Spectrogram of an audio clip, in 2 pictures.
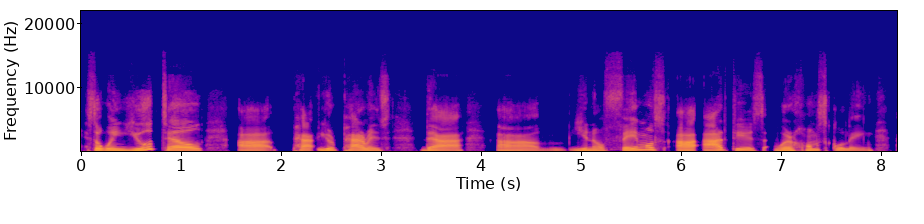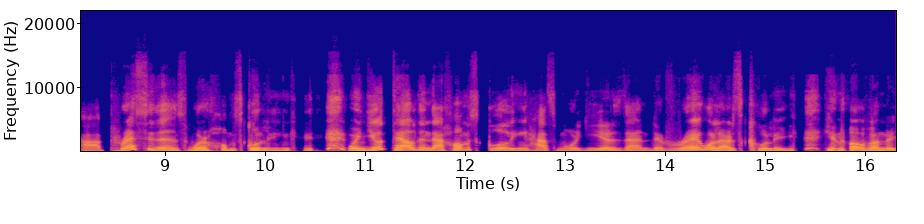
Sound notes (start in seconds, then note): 9.8 laughs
